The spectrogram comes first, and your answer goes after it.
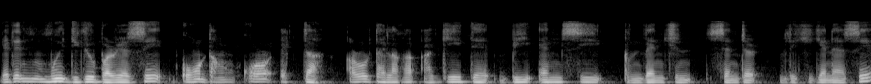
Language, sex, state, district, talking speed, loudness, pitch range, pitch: Nagamese, male, Nagaland, Kohima, 130 wpm, -21 LUFS, 100-115 Hz, 105 Hz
